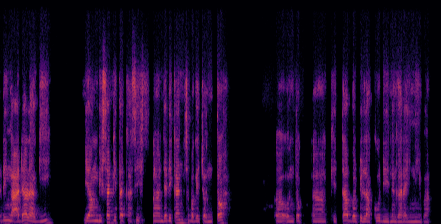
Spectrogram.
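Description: Lively in intonation, a man talks at a moderate pace, the sound dry with no echo and the background quiet. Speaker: student. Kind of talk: class discussion. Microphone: video call.

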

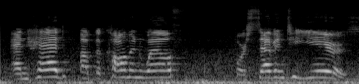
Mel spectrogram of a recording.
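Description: A woman with an extremely high pitch speaks in a raised, projected voice over light background noise. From Nova Scotia, Canada. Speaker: town crier. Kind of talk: town crier proclamation, formal public cry. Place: street. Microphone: camera far.

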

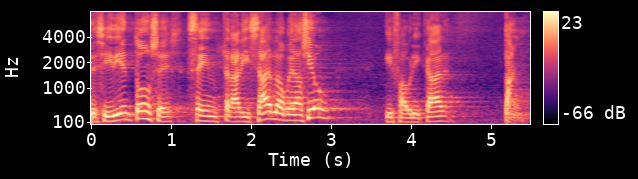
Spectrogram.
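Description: A man speaks fairly slowly in a fairly high pitch with very wide pitch swings. Vocal fry runs through his voice. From Puerto Rico. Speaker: business owner; guest. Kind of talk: lecture. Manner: animated. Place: hall. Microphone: handheld.

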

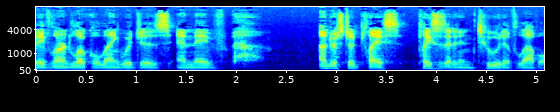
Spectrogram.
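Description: A man with a Midwestern US accent speaks at a moderate pace. His pitch is very deep and low, his tone bright and sharp, and his intonation fairly even. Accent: US Midwest. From Kansas, Wichita; Kansas. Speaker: travel writer; guest lecturer. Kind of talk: panel discussion. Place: hall.

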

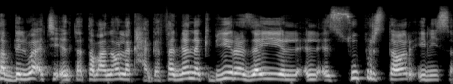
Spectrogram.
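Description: This woman has a high pitch and speaks at a fairly quick pace. Her intonation stays fairly even. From Tunisia. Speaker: singer and actress; interview guest, actress. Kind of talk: talk show interview. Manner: halting, many fillers and restarts. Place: studio.

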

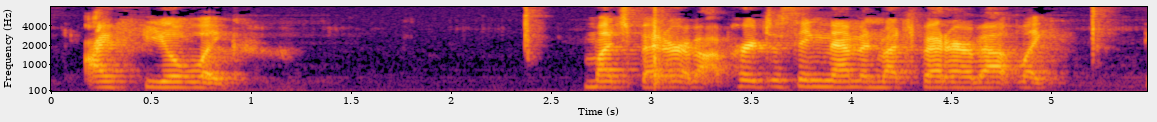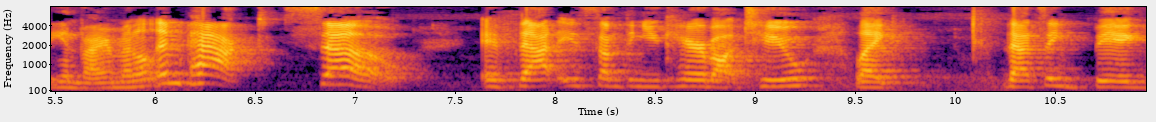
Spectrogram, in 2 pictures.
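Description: At a moderate pace, a woman with a bright, sharp tone and ordinary pitch variation speaks with long, frequent pauses. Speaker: fitness vlogger. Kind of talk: casual product review vlog. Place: home room. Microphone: camera far.

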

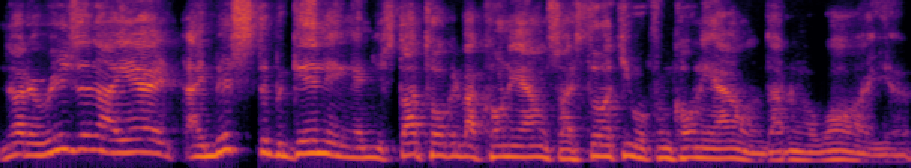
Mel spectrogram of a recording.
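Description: A very fast, somewhat breathy male voice in a New York accent, fairly high in pitch, with very wide pitch swings and hardly any pauses. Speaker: audience member asking a question. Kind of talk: Q&A question. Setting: video call. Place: home room. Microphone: video call.

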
